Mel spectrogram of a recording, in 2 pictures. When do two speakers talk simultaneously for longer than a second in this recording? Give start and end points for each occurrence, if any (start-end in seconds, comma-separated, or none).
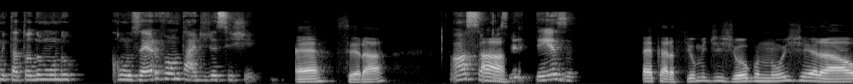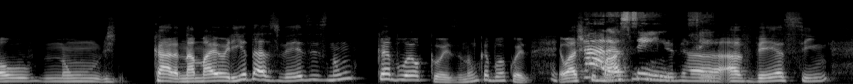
14.3-15.8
